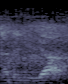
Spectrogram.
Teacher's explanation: the Hebraic pronunciation for Alleluia is Alleluia. The accent is on the final syllable.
